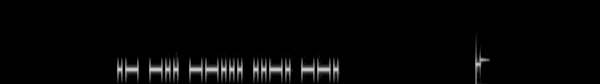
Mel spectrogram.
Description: Morse code, heard as a keyed tone, about 30 wpm, 700 Hz. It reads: AD7FG
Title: USA Call Signs - 5 Characters - 3x Character Spacing - 30wpm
